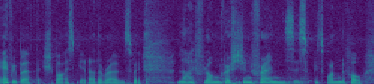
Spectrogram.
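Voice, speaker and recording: A woman talks at a fairly quick pace in a very deep, low voice. Her tone is dark and mellow, with vocal fry. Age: 60s. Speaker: church member. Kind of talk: testimony. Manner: conversational, hesitant with fillers.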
